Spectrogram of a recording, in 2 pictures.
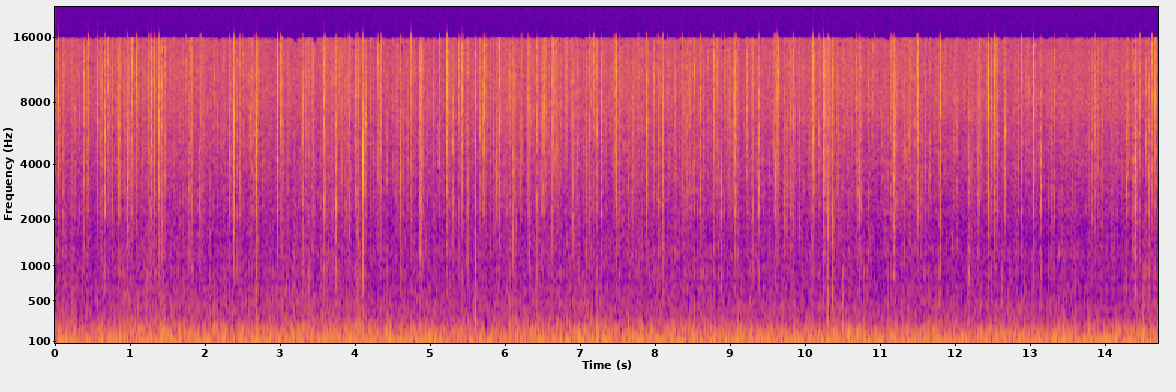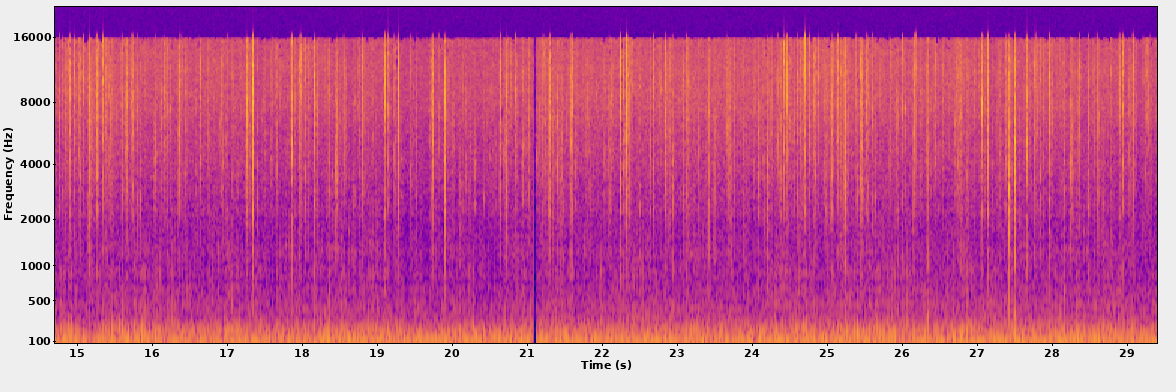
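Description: Flames roar with a low, steady rumble.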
